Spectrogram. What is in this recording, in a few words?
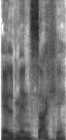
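the message, spanish, male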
